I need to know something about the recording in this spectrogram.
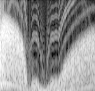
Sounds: Scratching (performance technique), Musical instrument, Music

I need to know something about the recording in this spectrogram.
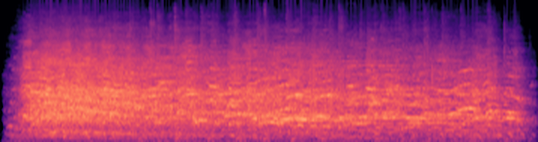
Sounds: Human voice, Laughter

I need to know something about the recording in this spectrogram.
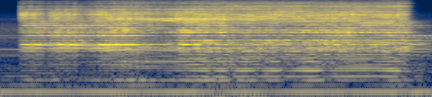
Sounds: Sawing, Tools

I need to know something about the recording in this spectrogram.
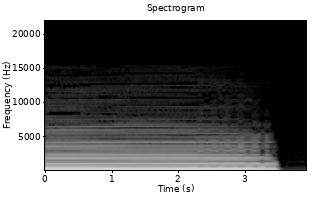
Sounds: Music, Wind instrument, Musical instrument

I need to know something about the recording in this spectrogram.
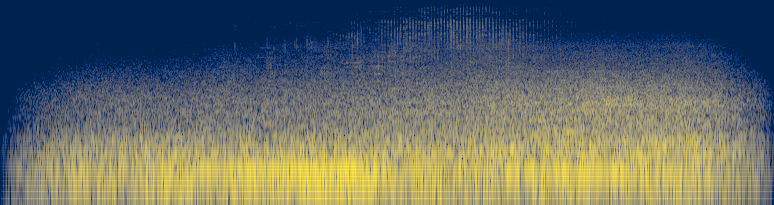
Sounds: Vehicle, Bicycle

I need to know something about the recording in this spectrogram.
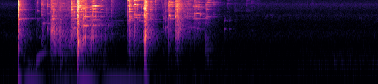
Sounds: Shatter, Glass

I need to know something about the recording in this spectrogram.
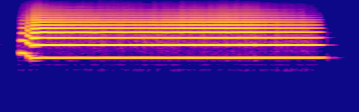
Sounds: Music, Trumpet, Musical instrument, Brass instrument

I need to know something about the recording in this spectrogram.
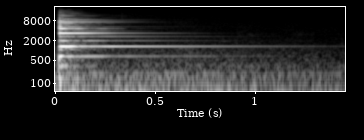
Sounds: Music, Musical instrument, Bowed string instrument

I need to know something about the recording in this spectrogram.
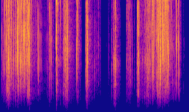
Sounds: crinkling

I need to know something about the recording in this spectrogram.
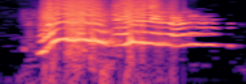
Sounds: Human voice, Screaming

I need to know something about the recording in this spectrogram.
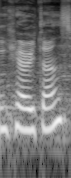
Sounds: Human voice, Speech

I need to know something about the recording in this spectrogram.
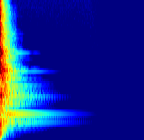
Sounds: Percussion, Snare drum, Drum, Musical instrument, Music

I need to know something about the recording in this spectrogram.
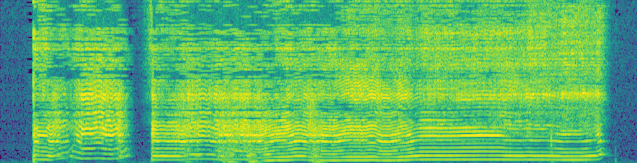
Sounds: Fart

